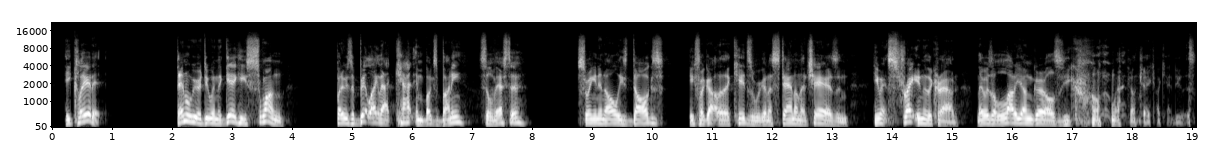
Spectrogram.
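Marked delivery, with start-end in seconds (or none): 0.2-16.8 fast, high, butchered, put-on Australian accent. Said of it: "I'm gonna butcher this accent".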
